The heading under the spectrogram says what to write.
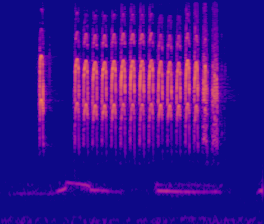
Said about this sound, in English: We home in on a ladder-backed woodpecker making sharp peak calls. Sounds much like the calls of hairy woodpeckers back home. As luck would have it, the woodpecker suddenly gives a loud sputter.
